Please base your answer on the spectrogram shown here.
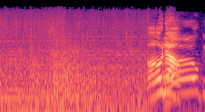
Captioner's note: Douglas on Phone; rain spatters on window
